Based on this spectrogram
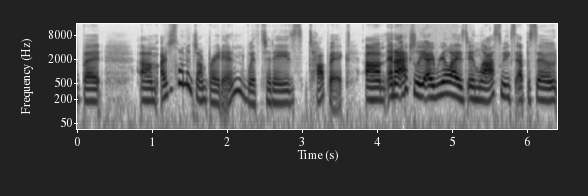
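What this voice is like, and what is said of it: Voice sounds slightly sick. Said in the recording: “If you can hear it in my voice, I am getting over being sick”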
